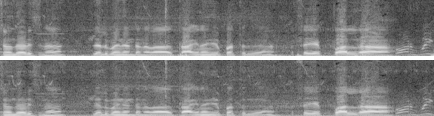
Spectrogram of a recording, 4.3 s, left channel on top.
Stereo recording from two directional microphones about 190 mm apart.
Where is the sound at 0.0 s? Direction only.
5° left (ahead or behind).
